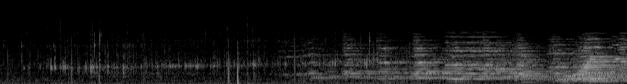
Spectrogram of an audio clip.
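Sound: beer being poured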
